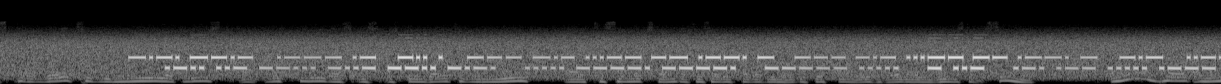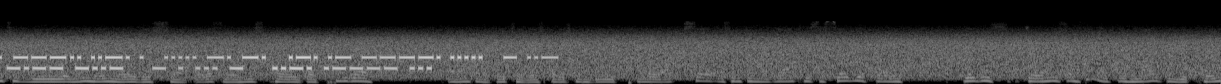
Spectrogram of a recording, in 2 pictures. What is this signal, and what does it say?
Morse code, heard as two keyed tones, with radio static, fading and speech in English. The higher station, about 34 wpm, 1320 Hz: CQ JA DE OK3MPT OK3MPT K F8FE 5NN RA95 TU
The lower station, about 28 wpm, 760 Hz: LU7XZC 599 05 TU RW5JYX TEST F1S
